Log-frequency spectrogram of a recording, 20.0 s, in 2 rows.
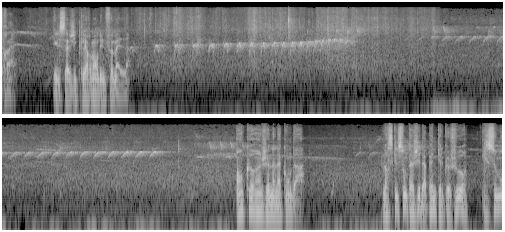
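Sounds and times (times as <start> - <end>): bird singing trills: 2.2 - 7.3.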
